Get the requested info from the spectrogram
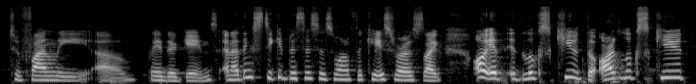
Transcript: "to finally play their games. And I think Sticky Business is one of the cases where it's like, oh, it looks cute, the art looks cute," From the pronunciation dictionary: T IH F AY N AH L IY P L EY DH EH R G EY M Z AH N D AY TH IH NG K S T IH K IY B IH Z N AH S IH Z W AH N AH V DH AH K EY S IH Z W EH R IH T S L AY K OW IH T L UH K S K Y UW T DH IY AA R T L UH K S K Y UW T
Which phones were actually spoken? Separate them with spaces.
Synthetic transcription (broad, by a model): T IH F AY N L IY P L EY DH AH R G EY M Z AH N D AY TH IH NG K S T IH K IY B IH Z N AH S IH Z W AH N AH V DH AH K EY IH S W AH R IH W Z L AY K OW IH T L UH K S K Y UW T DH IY AA R T L UH K S K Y UW T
